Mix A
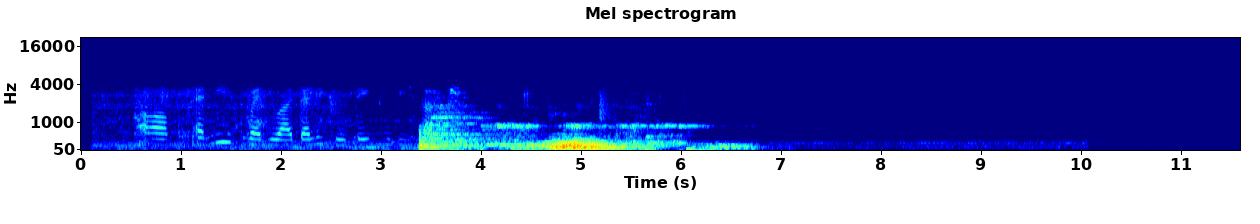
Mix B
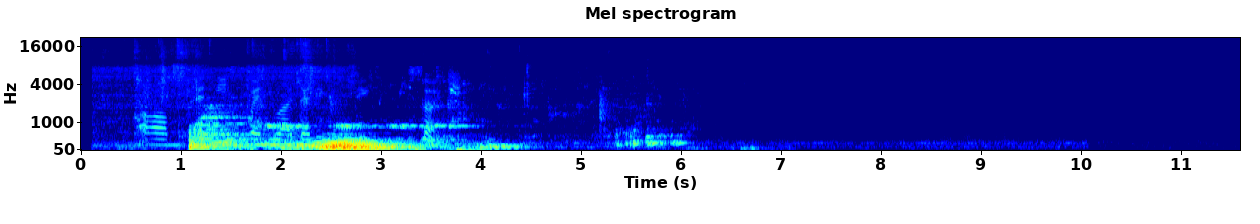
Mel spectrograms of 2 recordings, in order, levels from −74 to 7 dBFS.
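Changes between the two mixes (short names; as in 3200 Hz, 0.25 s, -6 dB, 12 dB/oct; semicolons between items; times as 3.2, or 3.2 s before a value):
speech: remove HPF 380 Hz; second sound: entry -2.30 s; master: remove elliptic low-pass 3100 Hz, stop band 70 dB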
